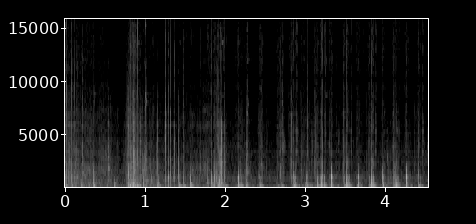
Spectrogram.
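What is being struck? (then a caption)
Clear PVC vinyl bag. Long nails tap the front of an iridescent clear vinyl (holographic PVC) school bag around its fur heart patch. The result is a quick series of soft, dry, plasticky taps, with some sharper clicks carrying a brief tone near 1 kHz. The taps stop short with almost no ring.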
